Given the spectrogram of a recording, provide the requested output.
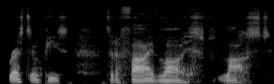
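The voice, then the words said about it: Put-on British accent. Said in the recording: “I don't know why I did a British accent”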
